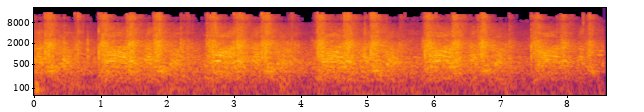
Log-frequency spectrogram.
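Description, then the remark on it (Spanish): A crowd of doctors protesting against the Ministry of Health's proposed new framework statute regulating their profession chants in loud, rhythmic bursts, many voices shouting together in repeated phrases roughly every second or two, with a steady roar of voices between the chants. “Esto que acabas de escuchar es uno de los sonidos del día, el de los médicos manifestándose contra la propuesta del nuevo estatuto marco del Ministerio de Sanidad que pretende regular su profesión.”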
